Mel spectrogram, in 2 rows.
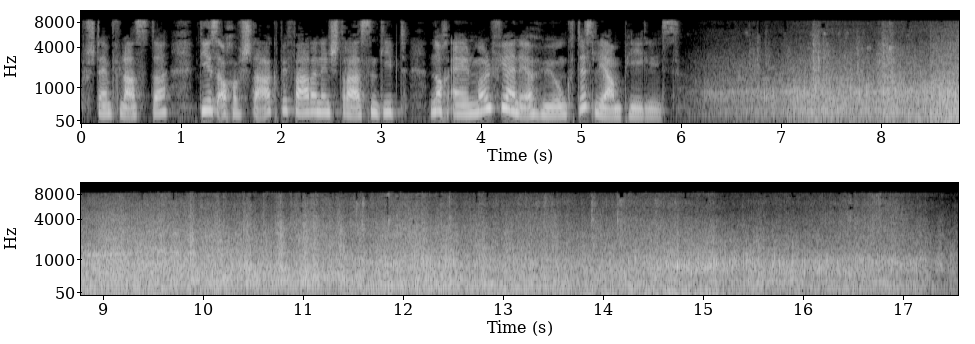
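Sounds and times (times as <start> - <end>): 
speech: 0.1 - 6.0
tram rumbling past at a street crossing: 6.1 - 17.5
tram wheels clanking and rattling over switches: 6.6 - 14.8.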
